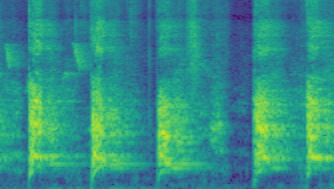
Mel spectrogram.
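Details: German Shepherd Leo barking at other dogs to scare them off from the gate; five loud, harsh barks spaced unevenly about half a second to a second apart, a woman speaking between them.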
